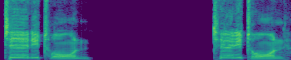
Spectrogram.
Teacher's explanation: On peut lier d'abord les deux qui sont là, le N et le I, le T et le O.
